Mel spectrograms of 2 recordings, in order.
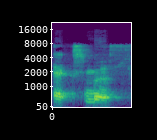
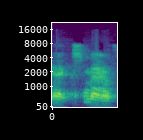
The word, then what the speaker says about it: Exmouth: I think about half the people around here pronounce it Exmouth very kind of softly, and the other half actually say the word properly, Exmouth.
